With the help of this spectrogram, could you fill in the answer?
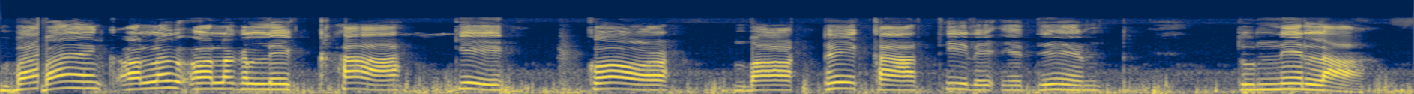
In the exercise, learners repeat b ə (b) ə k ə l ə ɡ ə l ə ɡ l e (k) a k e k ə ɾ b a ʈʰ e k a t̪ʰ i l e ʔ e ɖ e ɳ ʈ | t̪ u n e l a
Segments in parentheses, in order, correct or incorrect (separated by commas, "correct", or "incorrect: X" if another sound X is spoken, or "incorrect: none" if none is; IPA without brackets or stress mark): correct, incorrect: kʰ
